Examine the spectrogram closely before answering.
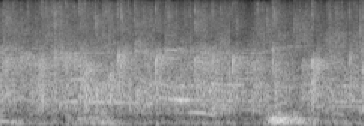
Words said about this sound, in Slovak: A vy mu môžete zatleskať. Ja už to trápne je to s tým podleskom. Nechce sa vám.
